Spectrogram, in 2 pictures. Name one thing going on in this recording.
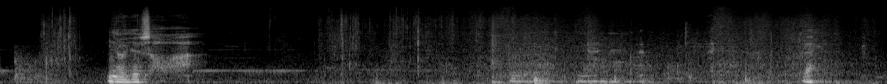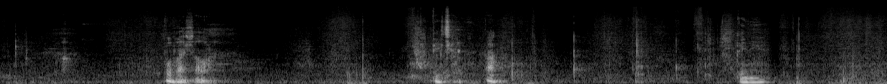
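An elderly man speaks calmly and softly, close by.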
